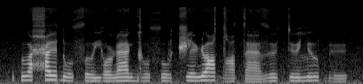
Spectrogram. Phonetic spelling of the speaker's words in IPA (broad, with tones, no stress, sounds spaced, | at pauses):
ʔ ɯ˦ ħ e˥ ɗ u˨ θ ɯ˨ j o˨ ɳ æ˦ ɡʲ u˨ θ u˨ t͡ʃ i˦ ɳ ɯ˥ dˤ ɑ˨ t̪ æ˩ ð y˦ t̪ y˦ lʲ ɯ˥ ɓ y˨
